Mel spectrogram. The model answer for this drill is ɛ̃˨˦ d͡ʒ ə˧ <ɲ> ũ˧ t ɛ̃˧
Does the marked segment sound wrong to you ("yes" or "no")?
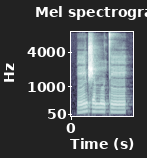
yes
